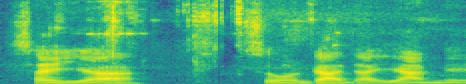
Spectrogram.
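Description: A man speaking in two short phrases, with a brief high jingle in the pause between them about a second in.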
